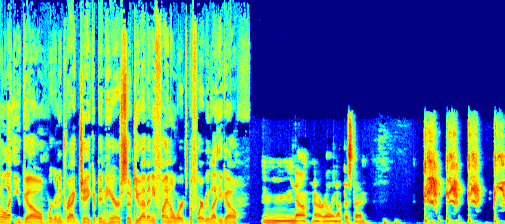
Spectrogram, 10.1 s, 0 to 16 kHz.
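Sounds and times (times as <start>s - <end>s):
speech: 0.0s - 7.8s, 8.5s - 9.1s
person coughing: 8.5s - 10.1s.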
